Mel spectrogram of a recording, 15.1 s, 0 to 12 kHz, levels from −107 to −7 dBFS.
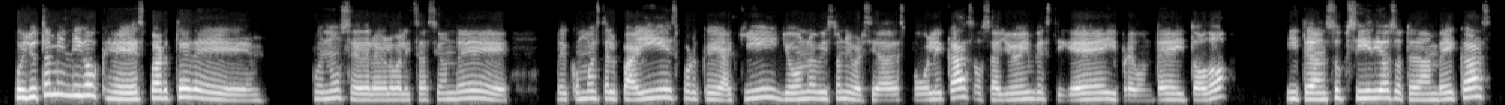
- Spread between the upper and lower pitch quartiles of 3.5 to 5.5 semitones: Yes, average, 4.1 semitones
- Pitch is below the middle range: No, high, 210 Hz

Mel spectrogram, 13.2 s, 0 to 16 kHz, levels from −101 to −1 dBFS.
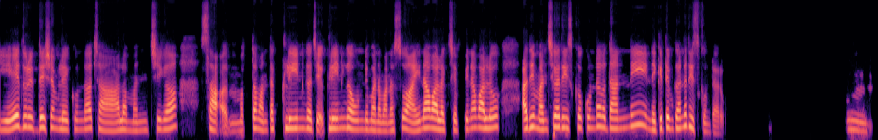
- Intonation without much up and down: No, average, 3.4 semitones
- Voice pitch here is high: Yes, high, 220 Hz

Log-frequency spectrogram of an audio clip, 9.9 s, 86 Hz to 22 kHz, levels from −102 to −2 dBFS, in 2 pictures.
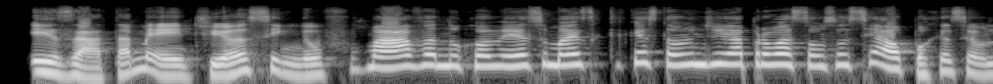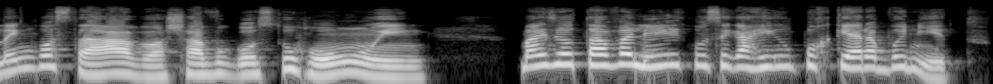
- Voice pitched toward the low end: No, very high, 260 Hz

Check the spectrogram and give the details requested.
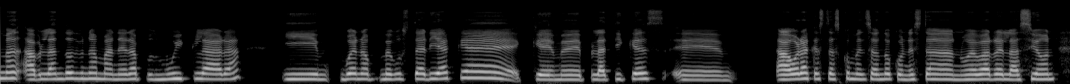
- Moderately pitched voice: No, high, 240 Hz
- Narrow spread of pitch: Yes, narrow, 1.9 semitones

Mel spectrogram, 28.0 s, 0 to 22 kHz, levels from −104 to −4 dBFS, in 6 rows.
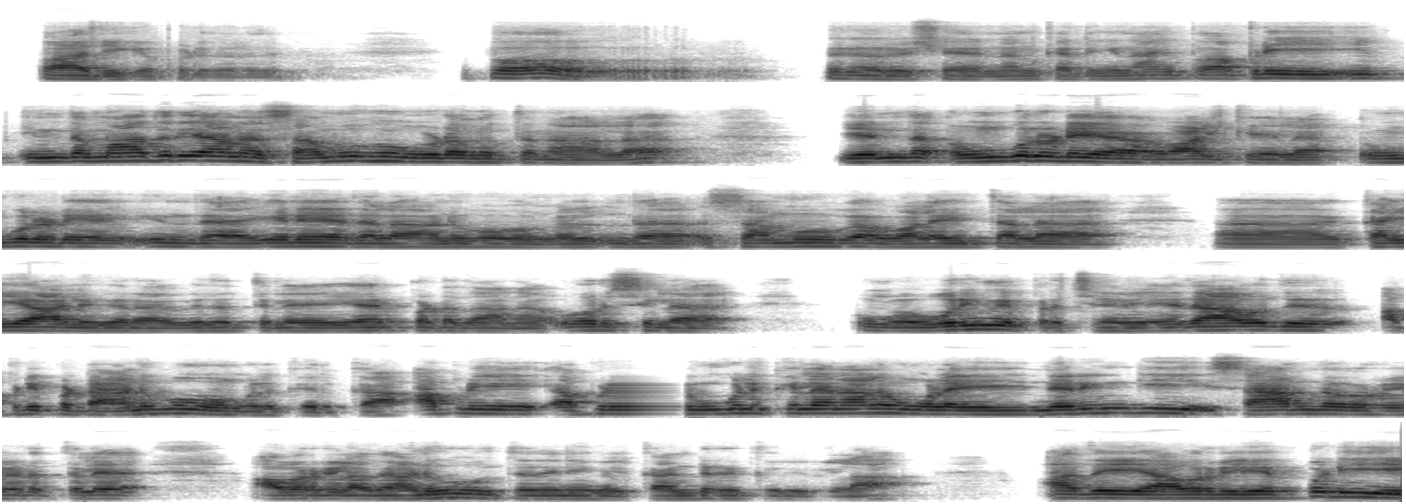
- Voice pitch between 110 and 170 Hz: Yes, low, 135 Hz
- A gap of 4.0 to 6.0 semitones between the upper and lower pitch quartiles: Yes, average, 4.6 semitones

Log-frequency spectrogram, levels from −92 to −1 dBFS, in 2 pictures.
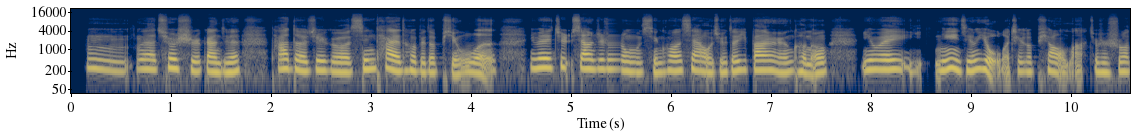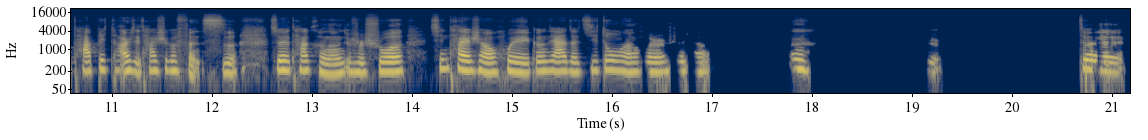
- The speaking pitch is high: Yes, high, 210 Hz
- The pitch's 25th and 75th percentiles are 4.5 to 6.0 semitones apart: No, average, 2.7 semitones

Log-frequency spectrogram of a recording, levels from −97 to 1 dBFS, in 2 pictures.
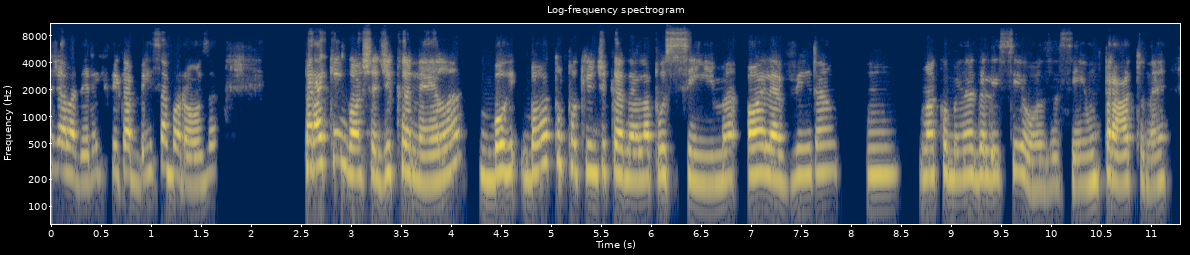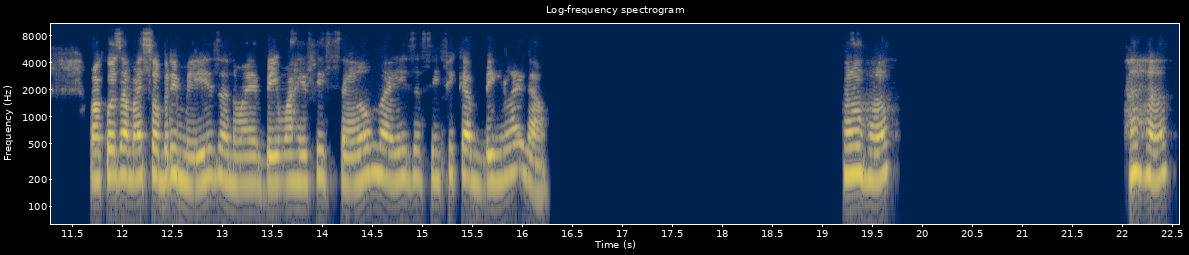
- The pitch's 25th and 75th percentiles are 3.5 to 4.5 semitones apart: No, average, 3.0 semitones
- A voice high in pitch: Yes, high, 215 Hz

